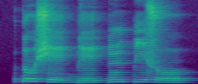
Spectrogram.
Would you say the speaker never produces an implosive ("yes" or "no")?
no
